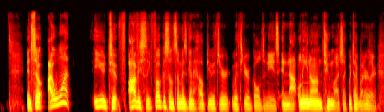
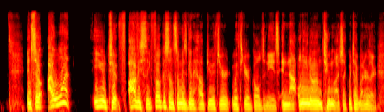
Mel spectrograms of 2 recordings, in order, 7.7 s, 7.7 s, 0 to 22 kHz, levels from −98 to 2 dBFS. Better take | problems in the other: first | distortion; slight; 10 dB below the speech

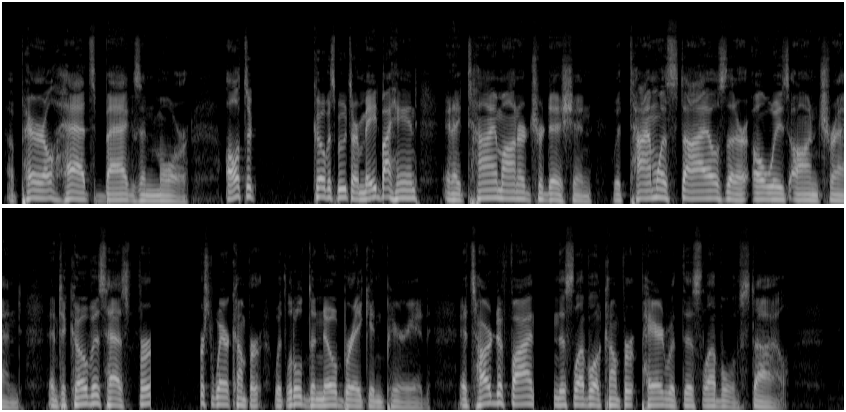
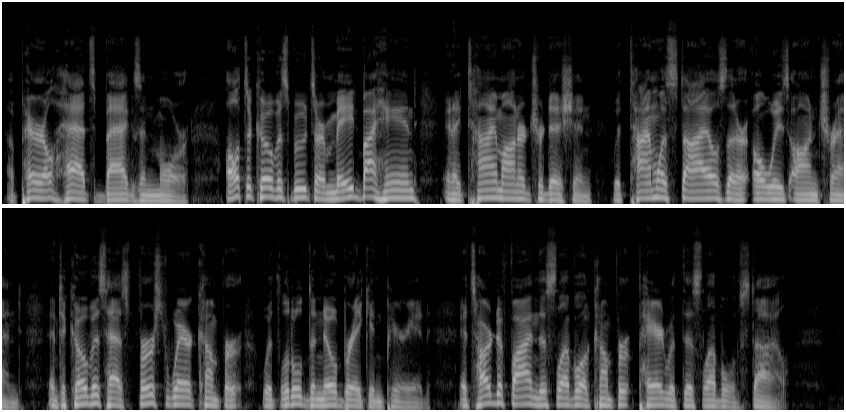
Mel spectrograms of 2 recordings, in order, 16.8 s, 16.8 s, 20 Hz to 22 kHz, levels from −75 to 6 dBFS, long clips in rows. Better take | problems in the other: second | audio freezing; at 2.5 s for 0.5 s, at 10 s for 0.5 s and at 14 s

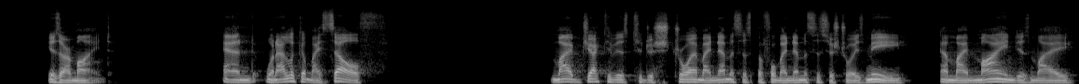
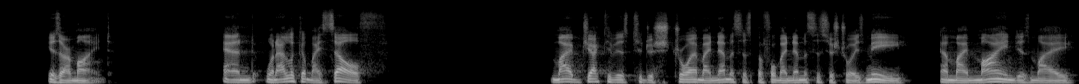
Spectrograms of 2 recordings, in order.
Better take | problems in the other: neither | none

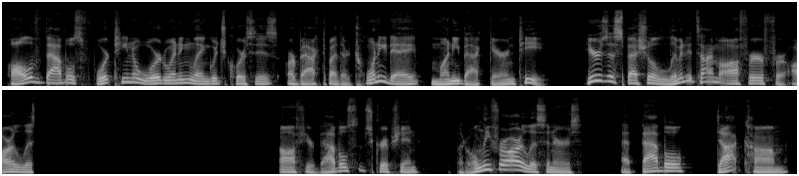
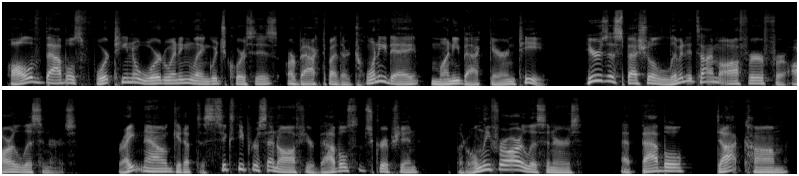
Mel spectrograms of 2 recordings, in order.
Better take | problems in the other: second | audio cutting out; at 8.5 s for 2.5 s

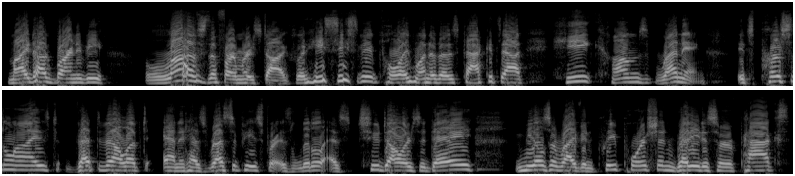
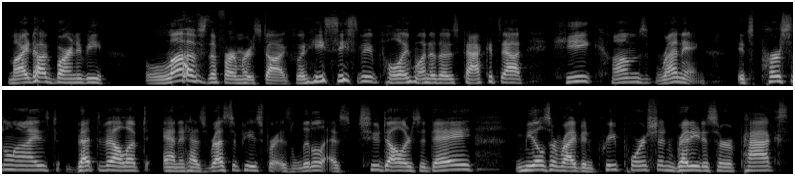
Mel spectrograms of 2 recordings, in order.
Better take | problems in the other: second | distortion; heavy; 7 dB below the speech

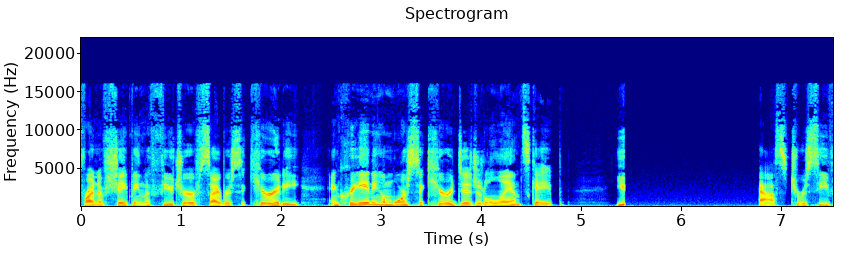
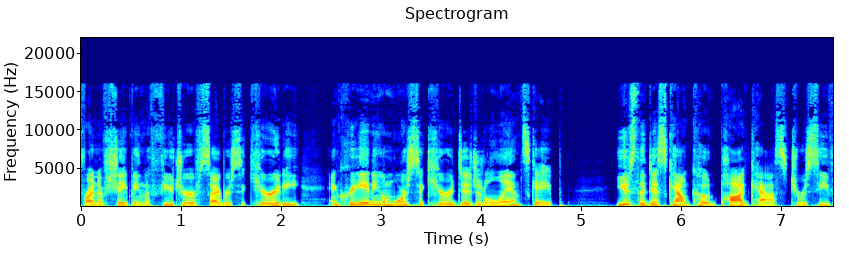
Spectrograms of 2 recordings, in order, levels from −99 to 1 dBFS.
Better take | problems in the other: second | audio cutting out; at 5.5 s for 1.5 s

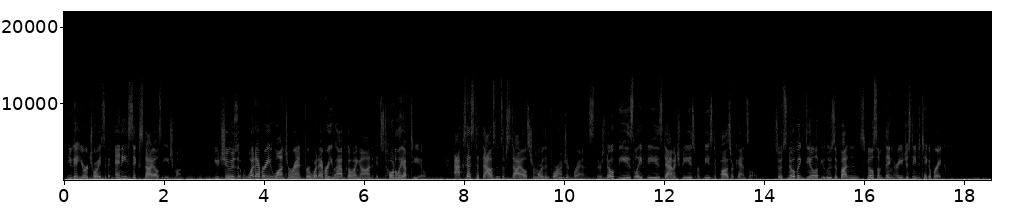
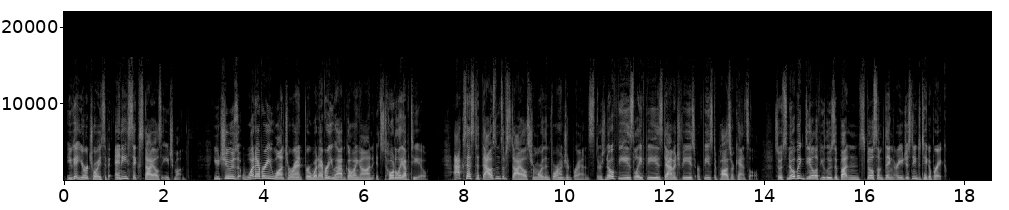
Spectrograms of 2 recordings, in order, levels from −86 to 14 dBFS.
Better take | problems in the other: second | low rumble; loud; throughout; 3 dB below the speech

